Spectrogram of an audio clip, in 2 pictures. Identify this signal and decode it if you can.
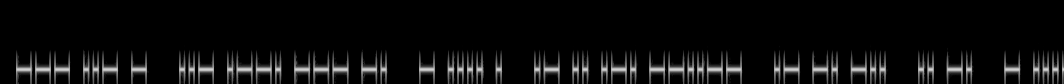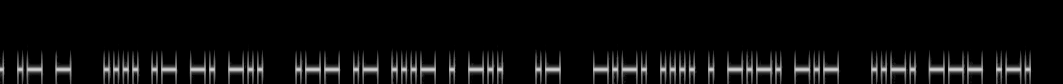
Morse code, heard as a keyed tone, about 25 wpm, 700 Hz. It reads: OUT UPON THE AIR, AND IN THAT HAND WAVED A CHECK FOR
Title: A Sound Of Thunder 25wpm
